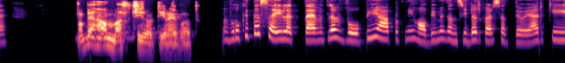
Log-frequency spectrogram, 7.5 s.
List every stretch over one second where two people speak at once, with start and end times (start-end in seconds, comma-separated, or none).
none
